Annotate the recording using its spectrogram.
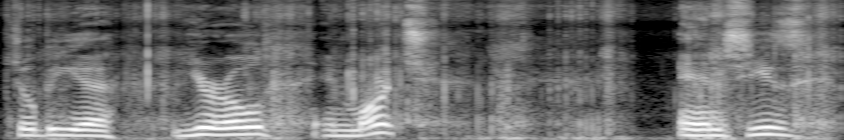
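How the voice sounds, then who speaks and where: A man speaks in a fairly high pitch. Noticeable background noise runs under him. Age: 30s. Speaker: reality show applicant. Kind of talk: casual self-introduction video. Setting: outdoors. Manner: casual.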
